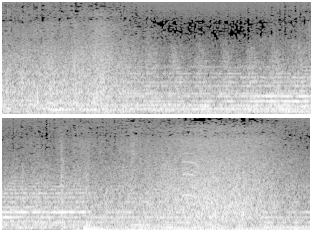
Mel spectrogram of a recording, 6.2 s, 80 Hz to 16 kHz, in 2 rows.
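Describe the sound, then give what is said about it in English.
Steady wash of sea waves off Gaza at sunrise on October 7th, with a cool, breezy hiss, plus low rumbling that swells near the end as boats move up and down in the sea breeze. No voices, just continuous surf ambience. “Boats are moving up and down in the cool sea breeze.”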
